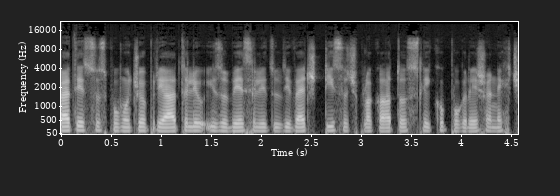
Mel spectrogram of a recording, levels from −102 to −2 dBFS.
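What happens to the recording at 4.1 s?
Nothing goes wrong at 4.1 s; the audio is intact at that moment, with no dropout, click, distortion or other fault.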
